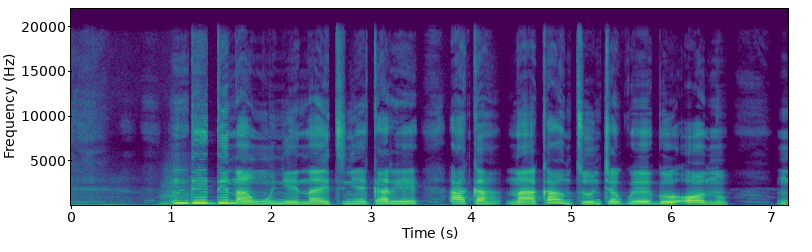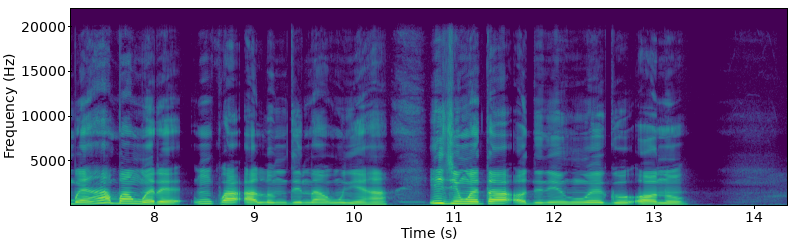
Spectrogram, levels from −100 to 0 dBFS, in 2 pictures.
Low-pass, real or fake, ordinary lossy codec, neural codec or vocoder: 19.8 kHz; real; none; none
